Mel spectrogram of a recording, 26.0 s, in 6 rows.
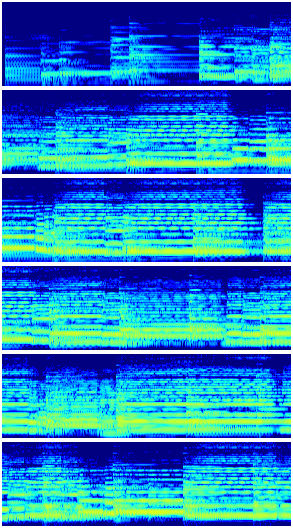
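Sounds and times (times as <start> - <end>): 
saxophone vocalise etude: 3.4 - 26.0.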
